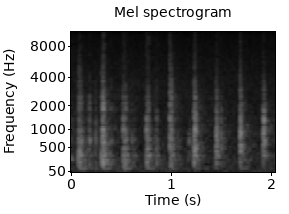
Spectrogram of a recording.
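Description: Small hard plastic Littlest Pet Shop toy figure tapped again and again on a wooden tabletop as it is hopped along by hand, about four sharp taps a second.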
